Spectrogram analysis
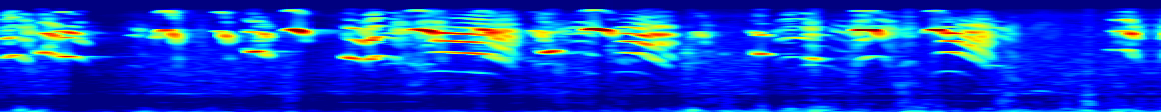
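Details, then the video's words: Asian small-clawed otters (Aonyx cinerea) in captivity at Zoo Duisburg, Germany, calling while they wait to be fed: loud, dense overlapping squeaky chirps, many sharply falling, fired rapidly by a group of animals. "Cute otters making funny noises while waiting for the feeding"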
